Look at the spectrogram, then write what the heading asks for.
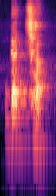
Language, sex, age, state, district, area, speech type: Sanskrit, male, 18-30, Karnataka, Chikkamagaluru, rural, read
